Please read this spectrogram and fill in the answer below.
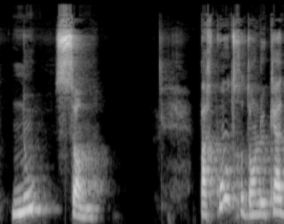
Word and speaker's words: nous sommes: Donc, c'est le cas ici, nous sommes. Tu vois, je prononce pas le S de nous, nous sommes.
